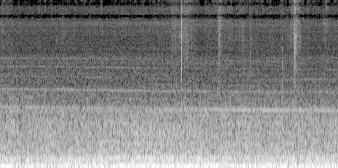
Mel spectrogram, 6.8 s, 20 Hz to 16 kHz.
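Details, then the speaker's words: 2021 Ram 1500 Hemi eTorque: faint steady high whine over an even engine rumble; owner first feared eTorque bearings, but the cause was a failing belt tensioner pulley bearing. "I got that whining sound and I thought, "Oh, man. Here we go. My etor torque is going out. The bearings are going out and it's starting to whine.""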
